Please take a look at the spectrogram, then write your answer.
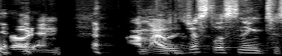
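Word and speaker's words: Godin: I was just uh is it is it pronounced Seth Goden or Seth Goden I can never remember I I always say Goden Goen I think it's Goen I was just listening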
